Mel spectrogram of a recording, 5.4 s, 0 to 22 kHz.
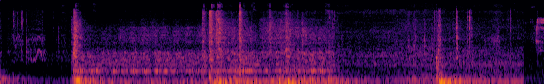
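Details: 1980s Ford F250 big-block, fuel tank off, cranking on starting fluid: cranks, catches with a few ragged bursts, then dies; fires only on the spray, fuel starvation from previous owner's fuel issue suspected, not confirmed.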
